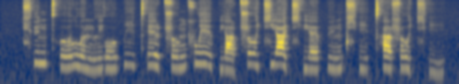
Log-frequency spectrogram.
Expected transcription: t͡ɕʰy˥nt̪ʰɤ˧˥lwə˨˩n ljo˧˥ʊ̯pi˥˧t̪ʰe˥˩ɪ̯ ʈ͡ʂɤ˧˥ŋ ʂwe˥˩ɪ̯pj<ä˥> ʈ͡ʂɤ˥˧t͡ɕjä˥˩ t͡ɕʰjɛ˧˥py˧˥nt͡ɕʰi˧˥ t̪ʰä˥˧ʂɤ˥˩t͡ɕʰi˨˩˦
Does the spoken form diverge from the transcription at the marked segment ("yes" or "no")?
yes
